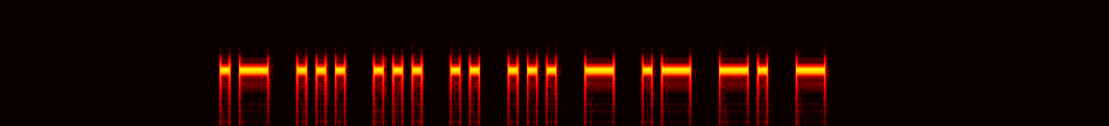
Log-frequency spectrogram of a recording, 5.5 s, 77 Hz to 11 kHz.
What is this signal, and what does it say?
Morse code, heard as a keyed tone, about 25 wpm, 700 Hz. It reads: ASSISTANT
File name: practice / 25wpm / 9 Letter Words - First 3 Letters Given - 25wpm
